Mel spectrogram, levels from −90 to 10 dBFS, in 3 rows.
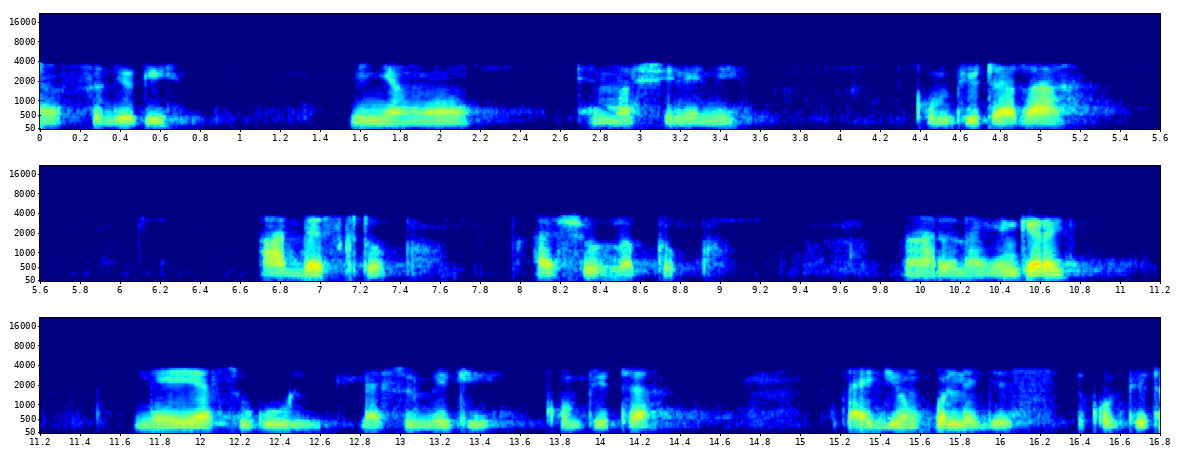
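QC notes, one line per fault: throughout, G.729 codec: speech is plainly rough and synthetic, capped near 300 Hz to 3.5 kHz, as an 8 kbit/s decoder rebuilds it from filter, pitch and pulses.
8.38–8.53 s and 15.58–15.70 s, VoIP packet loss concealed by the speech codec: speech smears into a fading buzz or coloured noise, then stays weak, as the decoder extrapolates across 60 ms and 90 ms gaps.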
